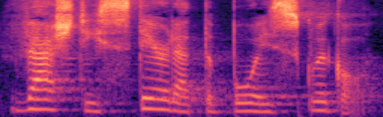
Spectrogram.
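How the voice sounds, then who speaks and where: A woman reading a storybook aloud to young children as a teacher, expressive and deliberate, pausing to ask questions. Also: mid-range voice, long reverb tail.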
